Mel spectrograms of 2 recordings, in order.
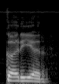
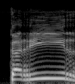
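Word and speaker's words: career: यह इसे पढ़ते हैं करियर। करी करियर। ऐसे पढ़ो इसे। करियर। ठीक है? This is engineer. इजी करीर नहीं है ये। करियर है क्योंकि डबल ई के बाद आर आया हुआ है। इसे चीर नहीं पढ़ सकते आप। गलत पढ़ लोगे आप। इसे चीर पढ़ोगे तो।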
